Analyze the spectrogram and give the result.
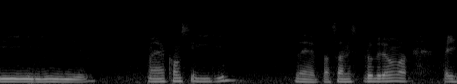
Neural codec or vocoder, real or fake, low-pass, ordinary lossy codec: codec, 16 kHz in and 24 kHz out, 0.8 kbps, FocalCodec, streaming, 65536 codes; fake; 7.2 kHz; Opus, 16 kbps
